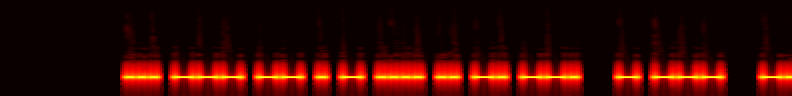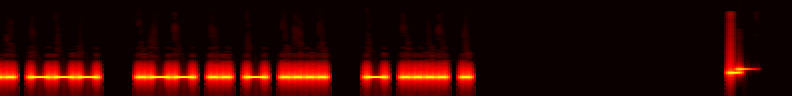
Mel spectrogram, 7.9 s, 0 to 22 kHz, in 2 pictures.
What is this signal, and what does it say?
Morse code, heard as a keyed tone, about 40 wpm, 700 Hz. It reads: SOMETHING TO DO WITH THE
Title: Sets of 5 Words Encore 40wpm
